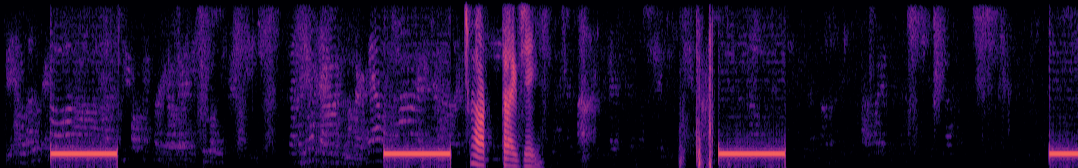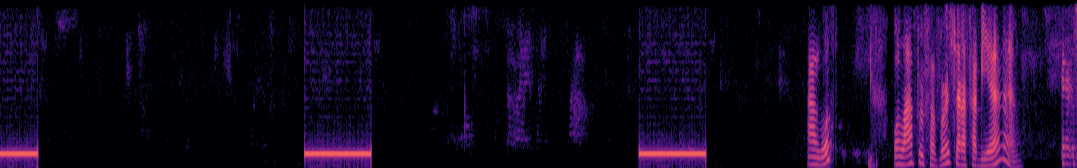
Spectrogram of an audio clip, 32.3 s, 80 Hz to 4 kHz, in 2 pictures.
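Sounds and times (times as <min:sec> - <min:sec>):
telephone ringback tones before a call is answered: 0:00.8 - 0:01.8, 0:05.8 - 0:06.8, 0:10.8 - 0:11.8, 0:15.8 - 0:16.8, 0:20.8 - 0:21.8, 0:25.8 - 0:26.8
speech: 0:07.1 - 0:08.2, 0:29.7 - 0:32.3.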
